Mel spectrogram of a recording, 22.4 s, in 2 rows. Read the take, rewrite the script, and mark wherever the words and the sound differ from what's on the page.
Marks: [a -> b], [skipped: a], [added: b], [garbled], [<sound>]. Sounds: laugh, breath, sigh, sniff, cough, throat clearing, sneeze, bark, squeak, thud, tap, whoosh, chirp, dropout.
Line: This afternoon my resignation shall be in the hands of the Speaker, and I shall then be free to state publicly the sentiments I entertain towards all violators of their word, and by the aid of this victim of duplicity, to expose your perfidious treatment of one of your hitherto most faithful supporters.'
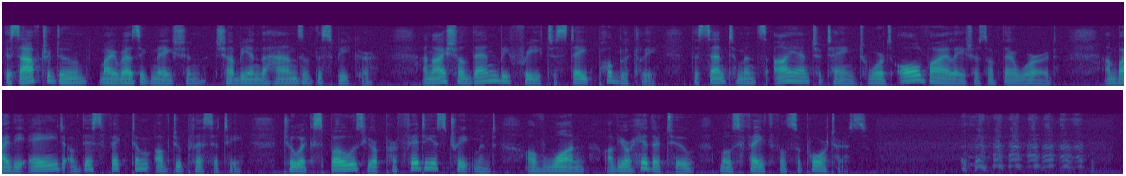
This afternoon my resignation shall be in the hands of the Speaker, and I shall then be free to state publicly the sentiments I entertain towards all violators of their word, and by the aid of this victim of duplicity, to expose your perfidious treatment of one of your hitherto most faithful supporters.' [laugh]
